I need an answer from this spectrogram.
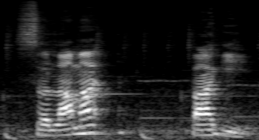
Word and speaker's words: Selamat pagi: So, for good morning, you say it as Selamat Pagi. Selamat Pagi. Now, this is me purposefully pronouncing it out, enunciating it.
